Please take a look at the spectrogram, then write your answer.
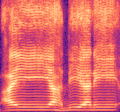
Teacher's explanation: نون ساکن کے بعد یرملون والا حرف آ رہا ہے، یا ہے، تو نون کو یا میں مدغم کریں گے، داخل کریں گے. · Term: ادغام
